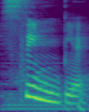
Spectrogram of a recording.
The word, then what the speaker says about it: simple: taxi number four simple in english the last e disappears completely but in spanish it's actually the opposite simply in this case the emphasis is on the first syllable so pay extra attention to the i sound it's very simple es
